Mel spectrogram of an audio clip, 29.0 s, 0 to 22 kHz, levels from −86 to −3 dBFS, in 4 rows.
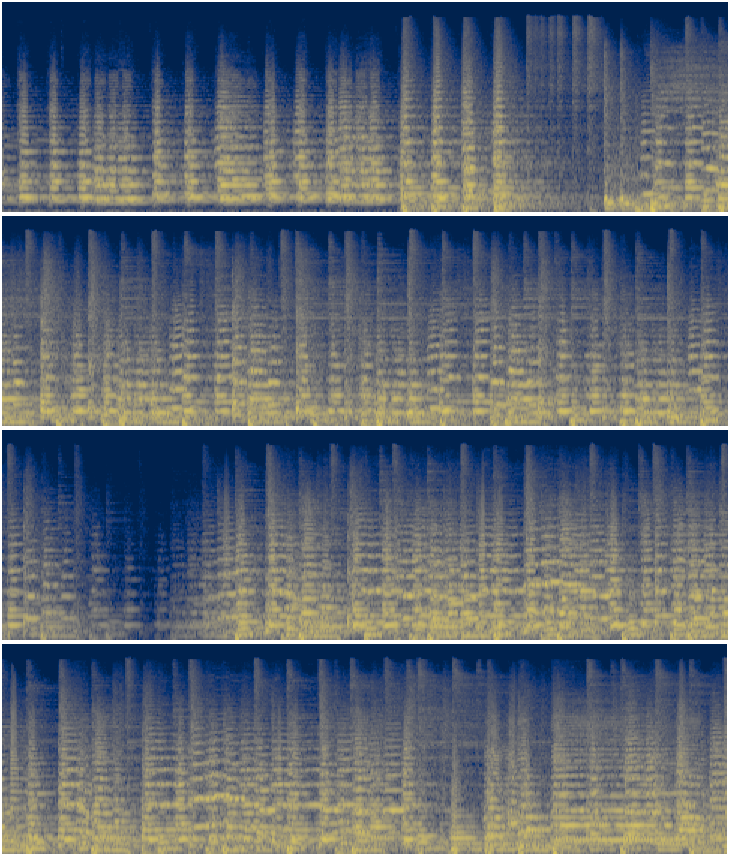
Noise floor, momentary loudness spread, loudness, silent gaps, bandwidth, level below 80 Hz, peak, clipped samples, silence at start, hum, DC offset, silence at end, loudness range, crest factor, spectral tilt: -47 dBFS; 6 LU; -21 LUFS; none; 17 kHz; -34 dBFS; -2 dBFS; under 0.1%; 0 s; none; under 0.1%; 0 s; 4 LU; 18 dB; -6 dB/octave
